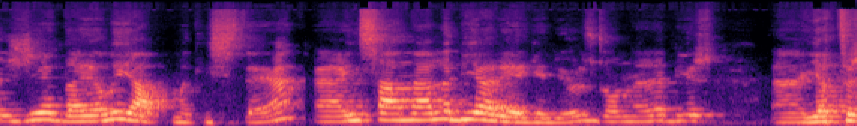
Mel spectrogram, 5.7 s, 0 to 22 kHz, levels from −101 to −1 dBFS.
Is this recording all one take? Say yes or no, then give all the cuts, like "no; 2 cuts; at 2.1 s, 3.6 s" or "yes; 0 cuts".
no; 2 cuts; at 2.0 s, 4.0 s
